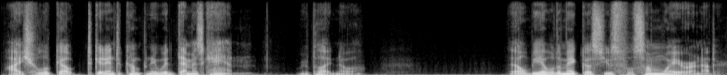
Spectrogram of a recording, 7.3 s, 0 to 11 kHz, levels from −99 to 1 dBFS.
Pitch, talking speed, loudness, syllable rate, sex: 120 Hz, 205 wpm, -20 LUFS, 6.4 syllables/s, male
